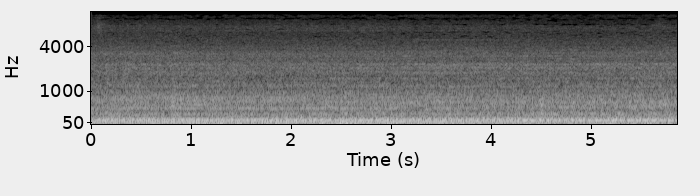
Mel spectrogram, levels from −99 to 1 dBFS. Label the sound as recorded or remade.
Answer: remade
